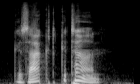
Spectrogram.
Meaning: no sooner said than done
- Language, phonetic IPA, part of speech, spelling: German, [ɡəˈzaːkt ɡəˈtaːn], phrase, gesagt, getan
